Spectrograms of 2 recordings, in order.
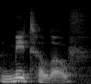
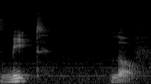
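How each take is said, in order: First: The two parts run together without a pause. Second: There is a short pause between the parts. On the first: The speaker calls it wrong. "Not meatloaf" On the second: The speaker calls it right. "You sort of pause for a second"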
